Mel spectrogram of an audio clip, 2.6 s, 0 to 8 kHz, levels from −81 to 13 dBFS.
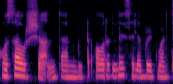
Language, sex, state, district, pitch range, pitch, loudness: Kannada, female, Karnataka, Shimoga, 180-200 Hz, 190 Hz, -25 LUFS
